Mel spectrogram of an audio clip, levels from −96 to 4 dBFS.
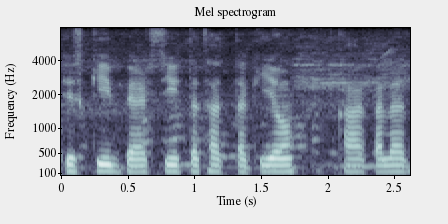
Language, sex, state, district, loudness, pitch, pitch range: Hindi, male, Haryana, Charkhi Dadri, -16 LUFS, 130 Hz, 125-130 Hz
